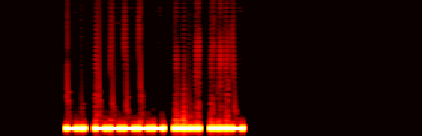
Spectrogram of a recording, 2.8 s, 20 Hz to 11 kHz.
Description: Morse code, heard as a keyed tone, about 46 wpm, 700 Hz. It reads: N0HV
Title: USA Call Signs - 4 Characters - Repeated 3x - 50wpm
